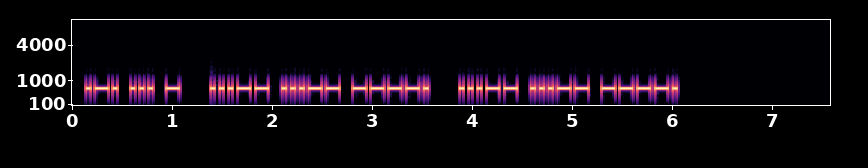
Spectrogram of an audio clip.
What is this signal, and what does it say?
Morse code, heard as a keyed tone, about 30 wpm, 700 Hz. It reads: RST 339 339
